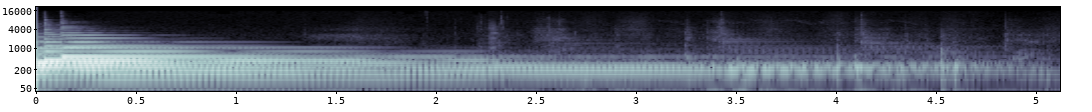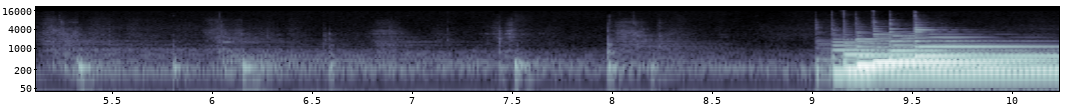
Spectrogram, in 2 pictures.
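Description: Pedal harp chord plucked and left to ring, dying away over several seconds, then a run of soft clicks and knocks as the pedals are moved to change key, and a second ringing chord near the end.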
